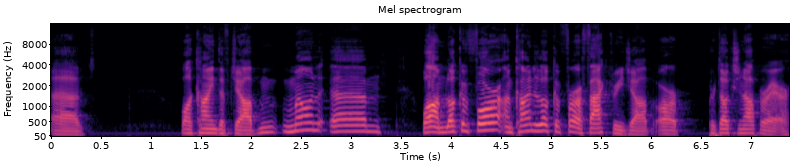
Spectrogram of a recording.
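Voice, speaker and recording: In a very clean recording with a silent background, a man with an Irish accent and a fairly high pitch talks at a moderate pace with very wide pitch swings. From Ireland. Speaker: gaming streamer. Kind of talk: casual livestream chat reading viewer comments. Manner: halting, many fillers and restarts.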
